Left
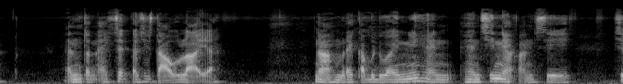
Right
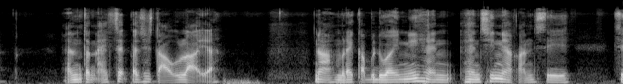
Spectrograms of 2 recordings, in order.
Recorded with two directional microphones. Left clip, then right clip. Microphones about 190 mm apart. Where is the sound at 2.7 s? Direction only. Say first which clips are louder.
Right 9 dB; 30° right (ahead or behind).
